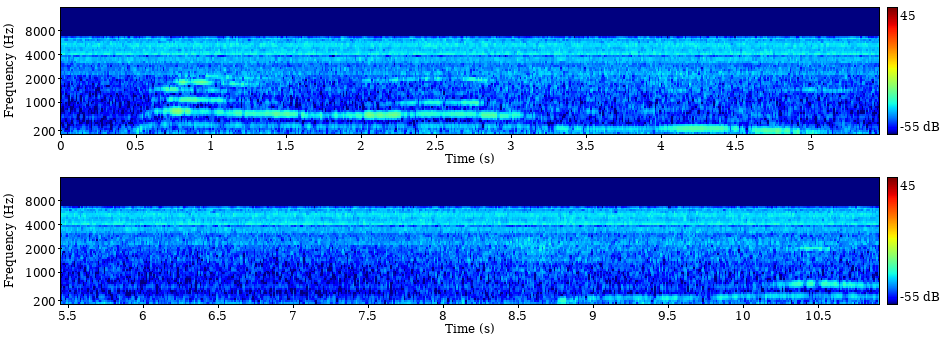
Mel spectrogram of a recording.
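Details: Fight between Simba, a house cat, and a neighbouring cat: a long wavering growl-yowl that dips and climbs before trailing off, a quiet gap, then another drawn-out moan beginning, with constant low hum behind.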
